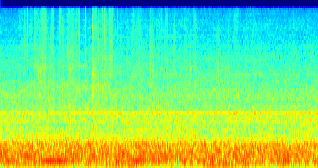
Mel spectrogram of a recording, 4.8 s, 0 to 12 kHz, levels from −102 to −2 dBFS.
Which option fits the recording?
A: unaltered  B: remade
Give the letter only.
B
